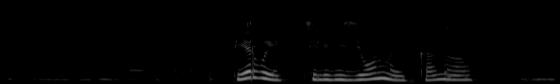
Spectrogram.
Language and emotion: Russian, neutral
